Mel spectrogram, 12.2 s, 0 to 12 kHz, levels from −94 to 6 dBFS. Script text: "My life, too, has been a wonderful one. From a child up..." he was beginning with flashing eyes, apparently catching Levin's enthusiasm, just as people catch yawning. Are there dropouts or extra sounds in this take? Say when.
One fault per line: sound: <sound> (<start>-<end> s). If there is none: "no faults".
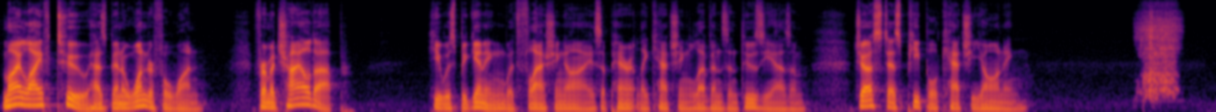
sound: sniff (11.3-11.9 s)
